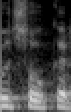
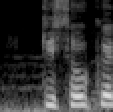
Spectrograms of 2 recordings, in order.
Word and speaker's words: Tsokar: T is silent always. So Tsokar is not the one, it's Tsokar Lake.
